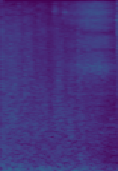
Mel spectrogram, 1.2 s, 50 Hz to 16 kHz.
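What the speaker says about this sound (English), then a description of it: "Let this grenade obliterate our foe!" A grenade explodes in Warhammer 40k: Darktide, one sustained low booming blast that rumbles steadily for about a second before tailing off.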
